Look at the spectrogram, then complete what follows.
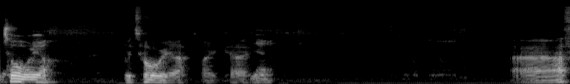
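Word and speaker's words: Rotorua: god parents live in New Zealand near oh rotor rotor I can't pronounce that sorry roor rotor is that right silent you uh Peter says forgive my spelling no forgive my pronunciation yeah it's roria roria okay yeah a says okay who tuned in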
